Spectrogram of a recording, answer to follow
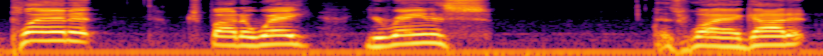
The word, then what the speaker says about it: Uranus: Uranus is a planet, which by the way, Uranus is why I got it. Remember, as a joke because I thought it was funny. I always laughed. Uranus is a planet, but it's Uranus. That's the way you pronounce it.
